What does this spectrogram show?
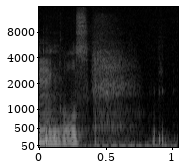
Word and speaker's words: Engels: And then you'll see, you know, if you look at Marx's writing and the Engels brothers, that's how their name is pronounced, right? Mm-hmm. Engels.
